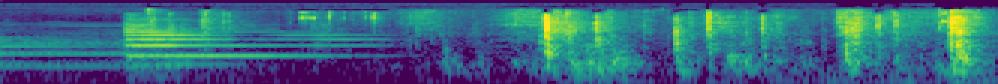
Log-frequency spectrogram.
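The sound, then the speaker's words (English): A door opens while piano is being played: sustained piano notes ring and fade, then a series of muffled thuds and rattling knocks follows in uneven bursts. “Behind him, the door opens.”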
